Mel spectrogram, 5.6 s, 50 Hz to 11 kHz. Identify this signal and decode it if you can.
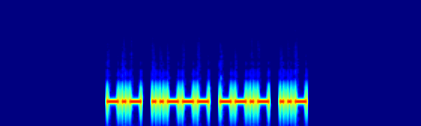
Morse code, heard as a keyed tone, about 24 wpm, 700 Hz. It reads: K2QU
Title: Speed Racing - USA 1x2 Call Signs 20wpm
